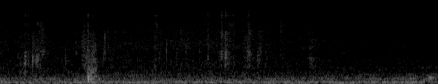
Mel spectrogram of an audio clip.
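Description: A few soft clicks and taps of small metal parts and tools being handled, the most distinct one about a second in, over a low steady background hiss.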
